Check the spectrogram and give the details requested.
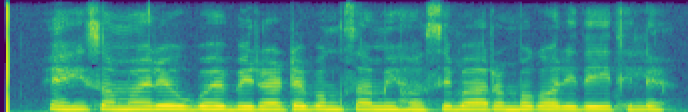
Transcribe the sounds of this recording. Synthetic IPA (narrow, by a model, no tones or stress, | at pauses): eɦisɔmɔjɔɾeubɔebiɾaʈebɔŋsamiɦɔsibaːɾɔmbʱɔkɔɾid̪ejt̪ʰile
